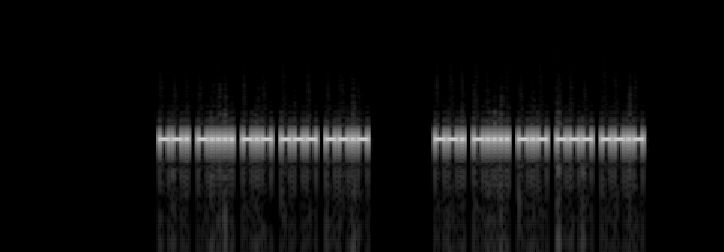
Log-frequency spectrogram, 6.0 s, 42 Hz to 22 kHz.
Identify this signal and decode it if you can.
Morse code, heard as a keyed tone, about 46 wpm, 700 Hz. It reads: G6KOQ G6KOQ
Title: DXCC-100 Call Signs - 5 Characters - Repeated 2x - 45wpm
